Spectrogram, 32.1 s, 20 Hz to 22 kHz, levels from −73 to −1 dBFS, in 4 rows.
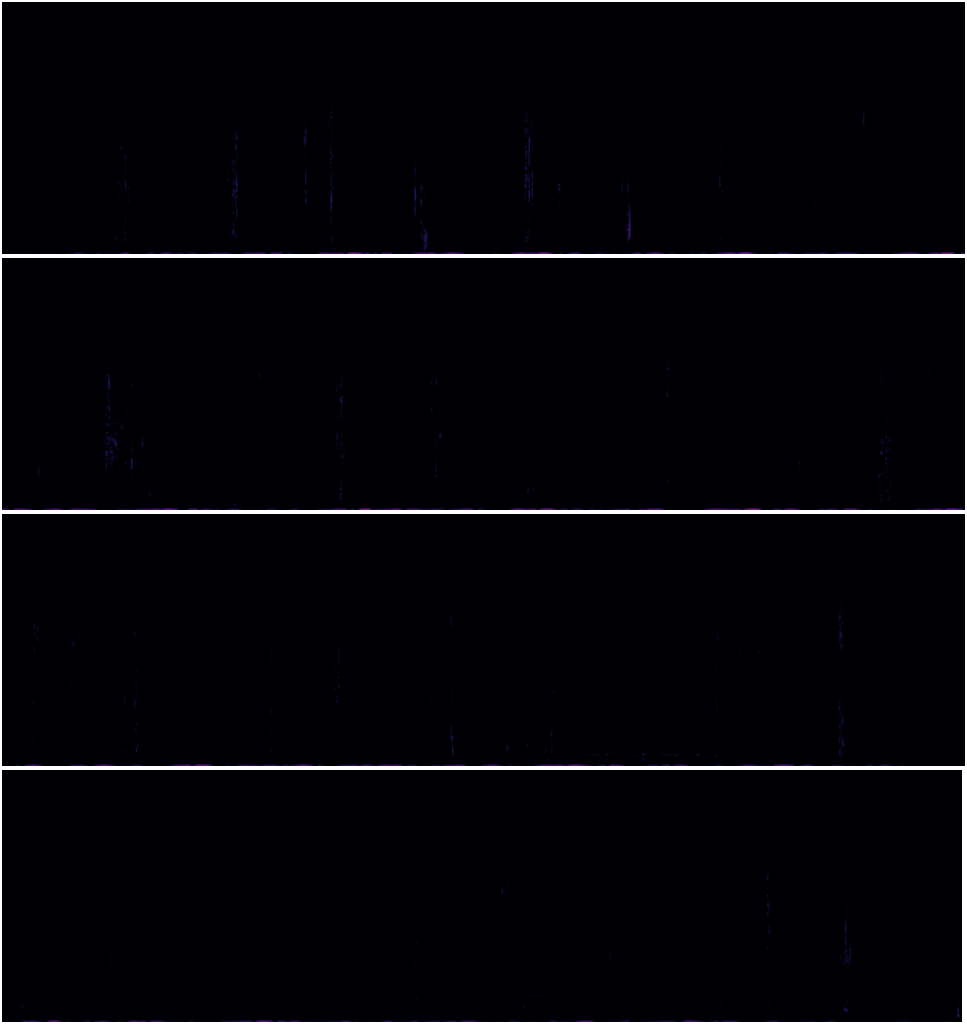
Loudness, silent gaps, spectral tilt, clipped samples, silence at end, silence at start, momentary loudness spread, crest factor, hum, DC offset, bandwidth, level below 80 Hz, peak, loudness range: -65 LUFS; none; -2 dB/octave; under 0.1%; 0 s; 0 s; 8 LU; 20 dB; none; under 0.1%; 16 kHz; -76 dBFS; -34 dBFS; 4 LU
